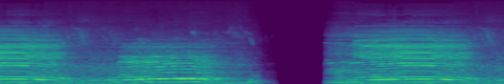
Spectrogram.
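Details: Two long, deep cow moos in a barn, each a drawn-out lowing that bends in pitch before a short pause.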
